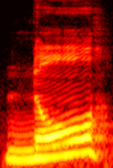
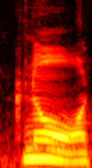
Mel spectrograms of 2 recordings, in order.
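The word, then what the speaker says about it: gnaw: They'd say knicht, or they would pronounce the G at the start of nor. They'd say gnor.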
